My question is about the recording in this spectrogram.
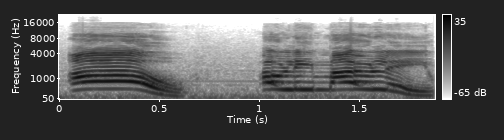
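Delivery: high, loud burst of real surprise; surprised shout. Real, not acted. Streamer shocked by a surprise gift, loud surprised yelp. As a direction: jump out of your seat at the surprise. Sudden donation during stream.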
